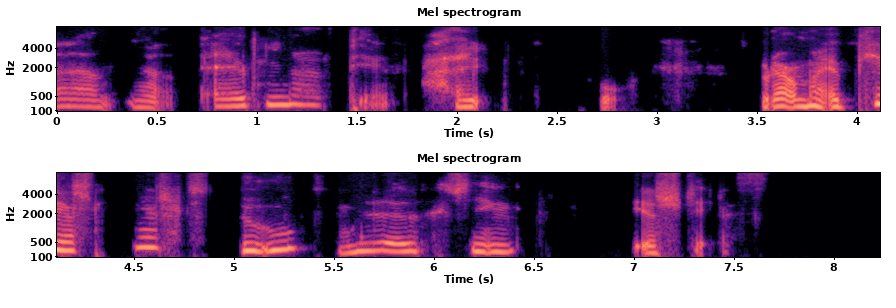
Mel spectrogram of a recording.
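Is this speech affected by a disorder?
Yes: generalized dystonia.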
